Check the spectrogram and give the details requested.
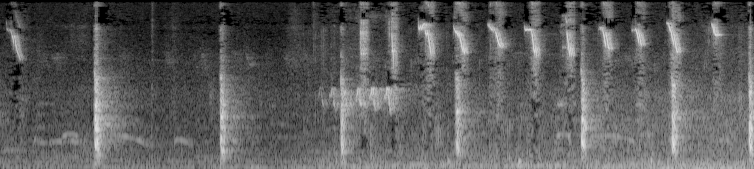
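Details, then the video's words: Squirrel calling its mother, regarded as a pest: a few scattered sharp clicks and a brief buzzy burst open the recording, then a quick series of high, piercing slurred chirps about three per second takes over. "THE SOUND OF A SQUIRREL CALLING ITS MOTHER"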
